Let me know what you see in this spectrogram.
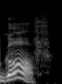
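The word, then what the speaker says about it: Gough: You know who I can thank for that is uh Michael Goff, the the great English actor who starred in uh Hammer horror films and then went on to play Alfred in the uh the Tim Burton Joel Shrimacher Batman movies. That's how I learned to pronounce golf.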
